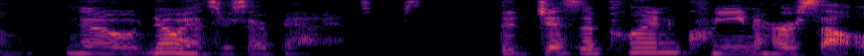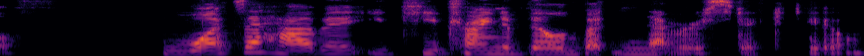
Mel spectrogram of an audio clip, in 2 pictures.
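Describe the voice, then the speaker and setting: At a fairly slow pace, a woman speaks at a medium pitch, somewhat breathy, with ordinary pitch variation and big swings in loudness. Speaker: podcast host. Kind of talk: casual podcast conversation.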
